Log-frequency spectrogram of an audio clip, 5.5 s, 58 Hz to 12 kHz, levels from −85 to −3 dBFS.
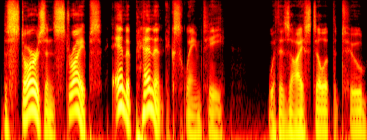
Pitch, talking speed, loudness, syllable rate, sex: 110 Hz, 175 wpm, -19 LUFS, 4.3 syllables/s, male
